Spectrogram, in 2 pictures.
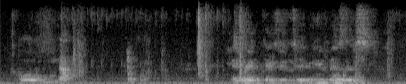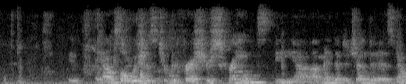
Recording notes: Regular Meeting of Council. Audio recording of the June 10, 2019 Regular Meeting of Peace River's Town Council.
